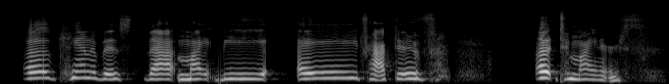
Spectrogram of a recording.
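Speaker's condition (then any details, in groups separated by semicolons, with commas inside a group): Cerebral palsy; stutters, clearer when medicated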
